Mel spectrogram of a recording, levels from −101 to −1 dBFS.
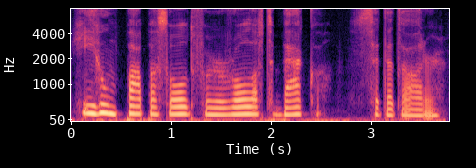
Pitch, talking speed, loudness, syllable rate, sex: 185 Hz, 190 wpm, -17 LUFS, 4.7 syllables/s, female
